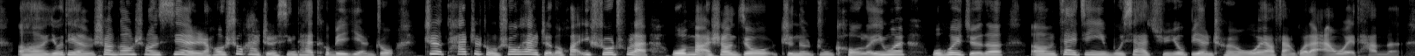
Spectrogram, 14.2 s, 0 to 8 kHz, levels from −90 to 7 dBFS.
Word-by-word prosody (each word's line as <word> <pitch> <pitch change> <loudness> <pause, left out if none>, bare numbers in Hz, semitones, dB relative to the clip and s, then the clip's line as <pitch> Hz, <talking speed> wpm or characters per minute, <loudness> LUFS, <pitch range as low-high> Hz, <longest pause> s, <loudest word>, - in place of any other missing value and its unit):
呃， 185 -2 +1
有 200 +6 +2
点 210 -6 +1
上 285 +5 0
纲 285 +1 0
上 275 -3 -1
线， 255 -4 +2
然 165 -4 0
后 235 +4 +1
受 350 +9 -2
害 280 -4 -3
者 175 -5 0
心 185 +6 -4
态 215 -2 0
特 240 +5 -5
别 190 -4 +4
严 165 -3 -3
重。 175 0 -2 0.3
这 365 -1 +3
他 335 +2 -3
这 340 +1 -2
种 235 -8 0
受 320 +9 0
害 315 -2 +2
者 - - 0
的 170 +2 -1
话 235 +6 -1
一 265 - 0
说 280 +2 +1
出 275 +2 -4
来， 245 - +5 0.2
我 210 +2 +7
马 245 -1 +3
上 220 -3 +2
就 200 -3 +2
只 190 - -1
能 175 0 -2
住 230 +2 -7
口 150 -7 -3
了， 145 - 0
因 235 +4 +2
为 255 0 +2 0.3
我 205 0 +1
会 265 +3 +3
觉 195 -5 0
得， 210 +1 +4 0.3
嗯， 185 -1 0
再 280 +7 +1
进 250 0 -3
一 220 - 0
步 210 +1 -4
下 210 -1 -2
去， 185 0 -9
又 235 +3 +1
变 210 -4 0
成 170 -3 -5
我 155 -2 0
要 155 +2 +1
反 140 -5 -4
过 160 +2 0
来 - - +2
安 180 - -2
慰 180 - -1
他 140 - -9
们。 135 0 -16
215 Hz, 275 characters per minute, -28 LUFS, 180-255 Hz, 0.3 s, 我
